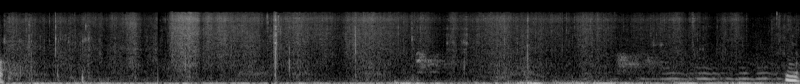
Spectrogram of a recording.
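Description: Dry straw mulch rustling and crackling as hands part it and press garlic cloves into the soil, with a few sharper crackles. A short, steady hum rises near the end.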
